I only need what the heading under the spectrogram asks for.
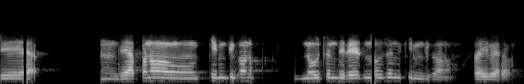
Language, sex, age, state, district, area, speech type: Odia, male, 30-45, Odisha, Dhenkanal, rural, conversation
